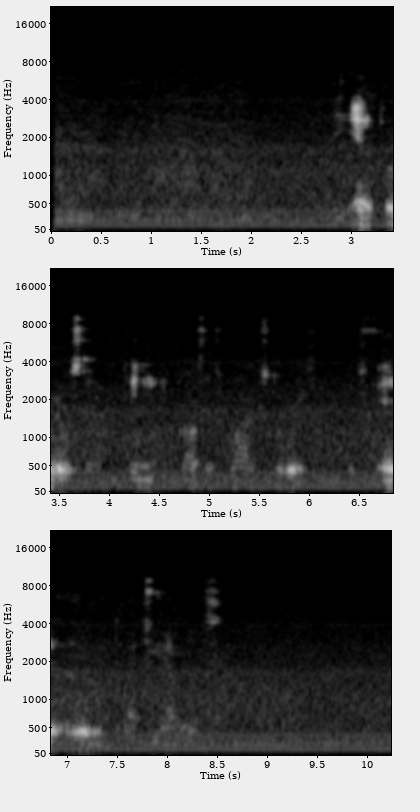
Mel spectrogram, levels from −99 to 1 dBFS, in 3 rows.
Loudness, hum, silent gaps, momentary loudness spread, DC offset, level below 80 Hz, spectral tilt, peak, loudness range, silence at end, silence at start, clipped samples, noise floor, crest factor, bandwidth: -31 LUFS; none; none; 30 LU; under 0.1%; -88 dBFS; -1.5 dB/octave; -6 dBFS; 9 LU; 1.75 s; 3 s; under 0.1%; -68 dBFS; 32 dB; 9 kHz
